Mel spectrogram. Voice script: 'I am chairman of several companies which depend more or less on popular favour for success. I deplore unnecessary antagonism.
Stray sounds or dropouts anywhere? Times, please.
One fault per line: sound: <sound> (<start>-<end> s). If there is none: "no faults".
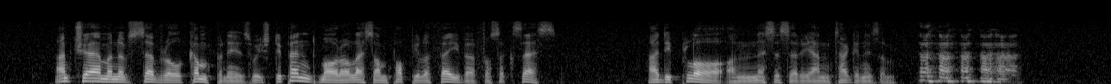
sound: laugh (9.2-10.2 s)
